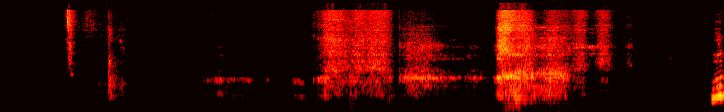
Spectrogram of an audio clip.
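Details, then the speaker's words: Adult's jaw popping from opening the mouth too quickly; two sharp loud clicks then breathy exhalations and a sigh-like sound; temporomandibular joint click. "did you hear that crack yeah that was my jaw oh you right I opened my mouth too quick like literally it was loud wasn't it"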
